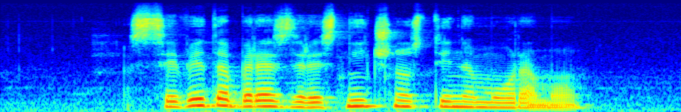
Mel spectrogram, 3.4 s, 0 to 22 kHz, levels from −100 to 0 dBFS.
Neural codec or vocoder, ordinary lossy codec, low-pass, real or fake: none; none; 19.8 kHz; real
